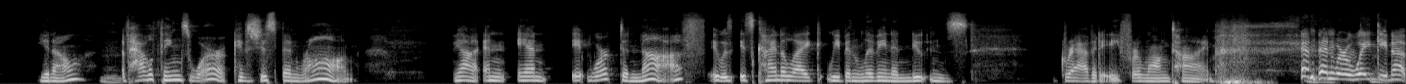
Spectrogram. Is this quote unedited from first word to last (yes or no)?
yes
